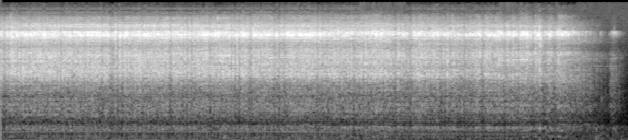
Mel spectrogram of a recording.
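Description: Parkside cordless rotary tool from a mini angle grinder and rotary tool set, spinning at a low speed setting with a steady high-pitched whine and a slight rattle, alone and close, fading near the end.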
